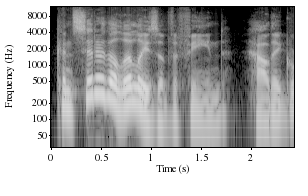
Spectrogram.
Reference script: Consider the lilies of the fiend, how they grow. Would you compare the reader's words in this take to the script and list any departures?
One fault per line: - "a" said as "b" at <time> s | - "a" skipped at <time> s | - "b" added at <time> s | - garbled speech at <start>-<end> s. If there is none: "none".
none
